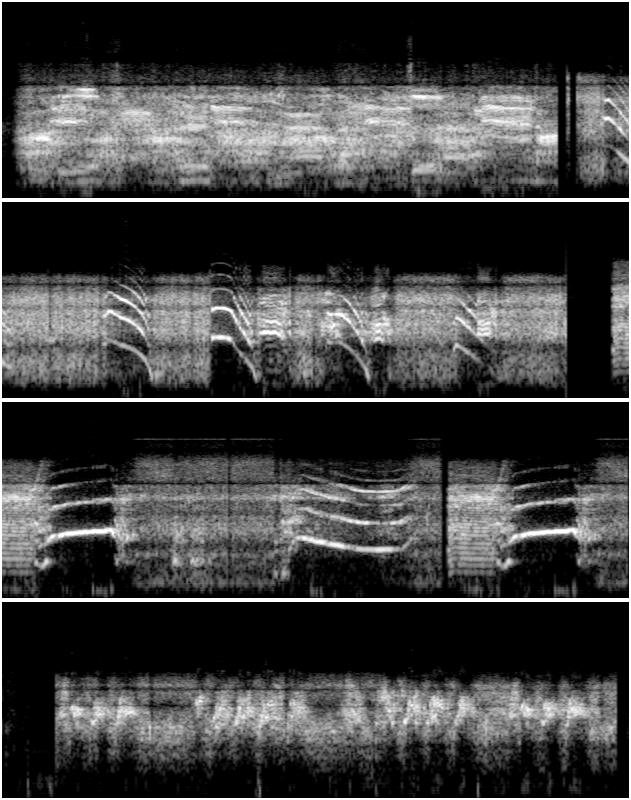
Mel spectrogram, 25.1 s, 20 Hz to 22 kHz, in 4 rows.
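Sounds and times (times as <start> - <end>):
high-pitched animal squeals: 0.1 - 6.4, 7.3 - 7.8, 8.4 - 10.2, 12.4 - 14.6, 15.2 - 18.6.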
